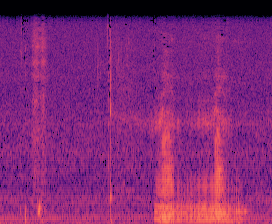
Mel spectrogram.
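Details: A pet dog snoring heavily. A couple of faint clicks are followed by two deep, rattling snore breaths about a second apart, low and growly in tone, in a quiet indoor room.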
